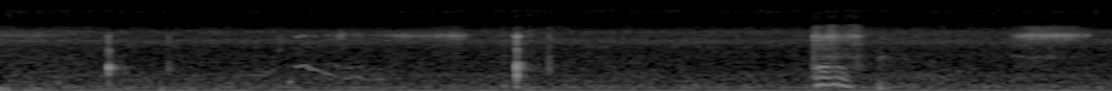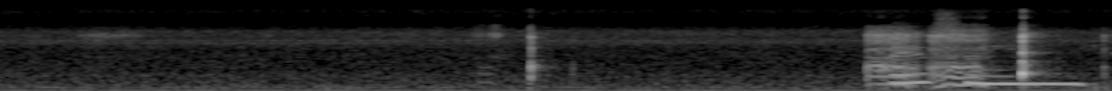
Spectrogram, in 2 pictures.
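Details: Pet named Chase with hiccups, owner wondering if it ate too much: faint, sharp hiccup clicks at irregular intervals in a quiet room, voice at end; hiccups.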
